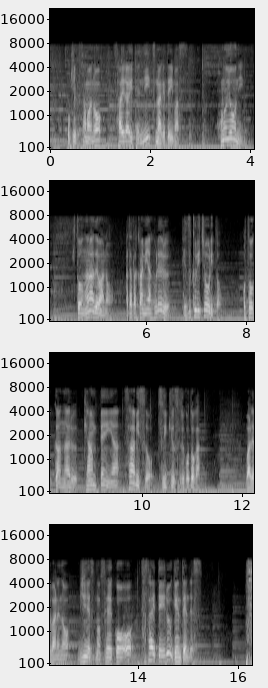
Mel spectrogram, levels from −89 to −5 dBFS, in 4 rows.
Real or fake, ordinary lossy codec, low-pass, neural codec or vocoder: real; none; none; none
